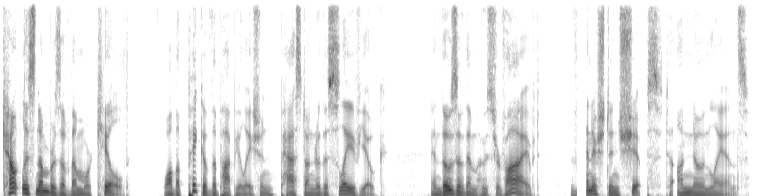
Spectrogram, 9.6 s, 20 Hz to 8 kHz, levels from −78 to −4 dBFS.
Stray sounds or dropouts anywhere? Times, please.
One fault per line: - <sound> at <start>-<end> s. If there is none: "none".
- dropout at 7.2-7.3 s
